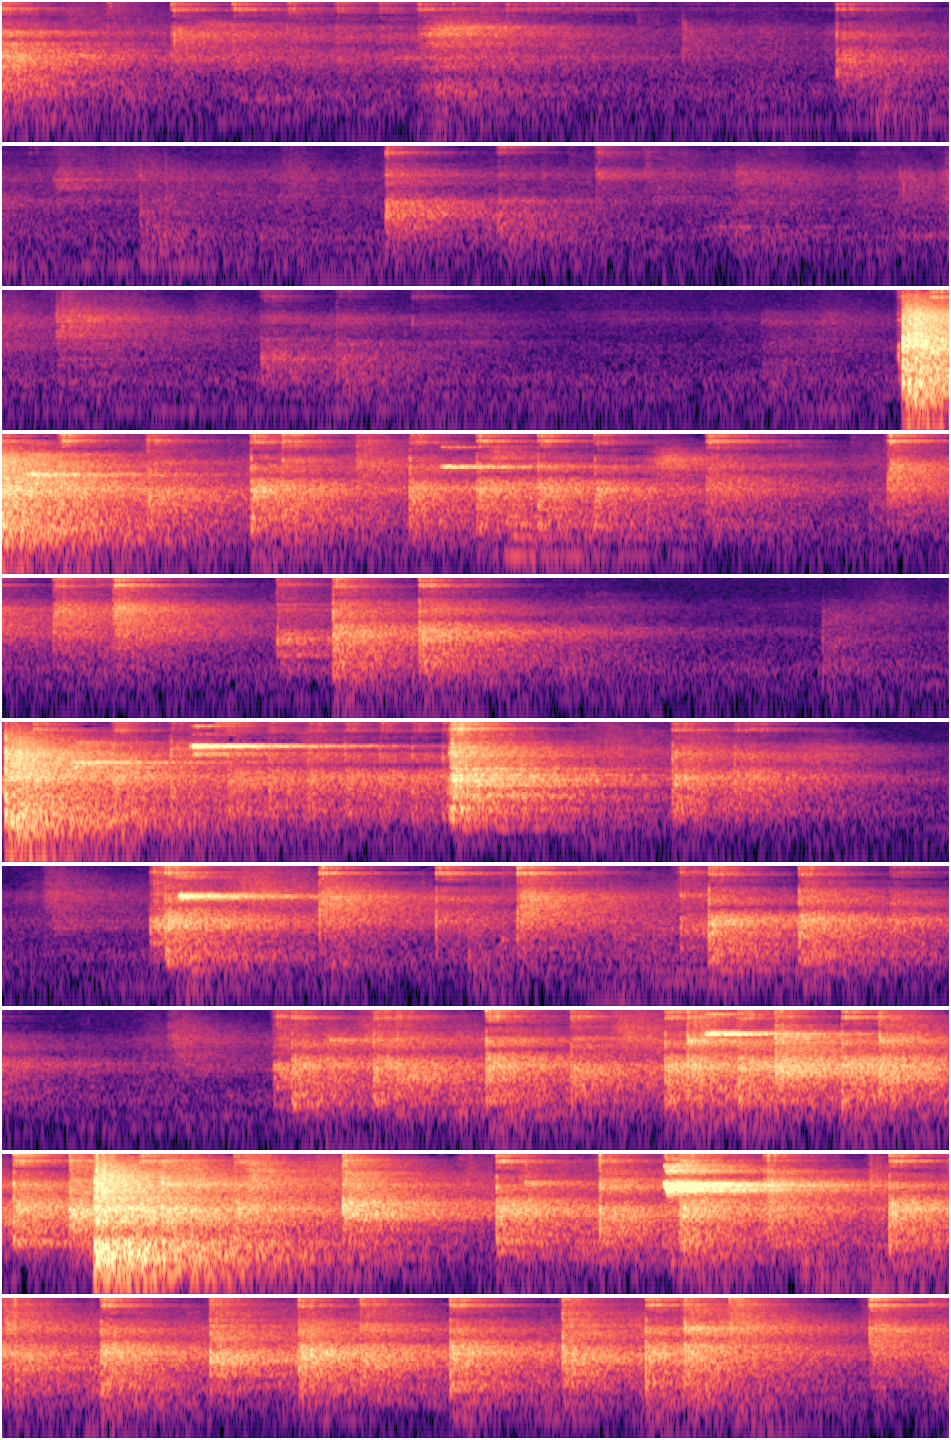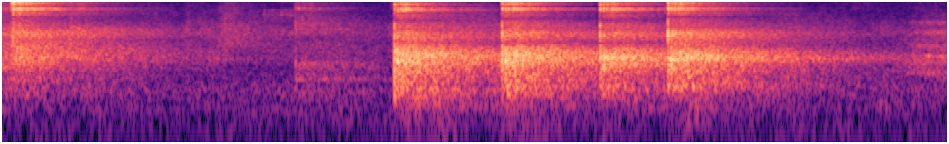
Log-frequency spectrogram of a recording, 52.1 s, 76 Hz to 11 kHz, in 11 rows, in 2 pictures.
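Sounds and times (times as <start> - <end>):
ping pong ball clicking off bats: 0.0 - 3.1, 4.1 - 4.7, 14.0 - 21.8, 23.7 - 27.9, 29.1 - 33.3, 34.5 - 48.1, 48.8 - 51.5.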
